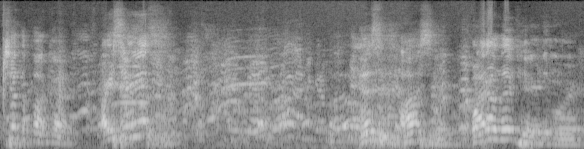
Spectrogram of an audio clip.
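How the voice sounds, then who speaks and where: A man's voice: sits high, moderate pace. A man from Southern California doing a loose, chatty stand-up set and bantering with a live audience. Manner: animated, chatty, loose with fillers, banters with the crowd. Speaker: stand-up comedian. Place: comedy venue before a live audience. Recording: roomy live venue recording from a distance with crowd noise. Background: audience laughter.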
